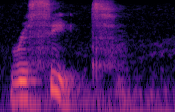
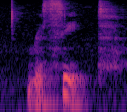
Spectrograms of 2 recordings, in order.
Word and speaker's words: receipt: letters silent c scissors receipt so we don't pronounce the p receipt recipe so we don't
